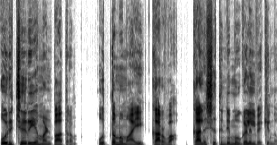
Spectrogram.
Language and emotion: Malayalam, neutral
